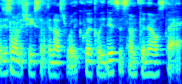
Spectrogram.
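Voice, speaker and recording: Over noticeable background noise and audible room echo, a woman speaks with a very deep, low pitch and flat, monotone intonation. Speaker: couponing haul vlogger. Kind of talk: casual chat. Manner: halting.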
